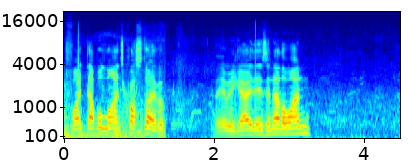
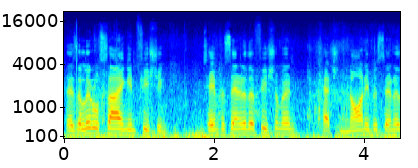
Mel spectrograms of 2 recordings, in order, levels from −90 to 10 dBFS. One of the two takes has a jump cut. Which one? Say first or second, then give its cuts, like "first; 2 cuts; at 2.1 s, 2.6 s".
first; 1 cut; at 1.4 s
